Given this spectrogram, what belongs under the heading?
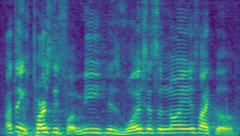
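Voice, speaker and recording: High-voiced, animated man on a podcast. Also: very fast. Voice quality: fairly high voice. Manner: animated, complaining with a laugh. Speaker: podcast co-host. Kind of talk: casual podcast chat.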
